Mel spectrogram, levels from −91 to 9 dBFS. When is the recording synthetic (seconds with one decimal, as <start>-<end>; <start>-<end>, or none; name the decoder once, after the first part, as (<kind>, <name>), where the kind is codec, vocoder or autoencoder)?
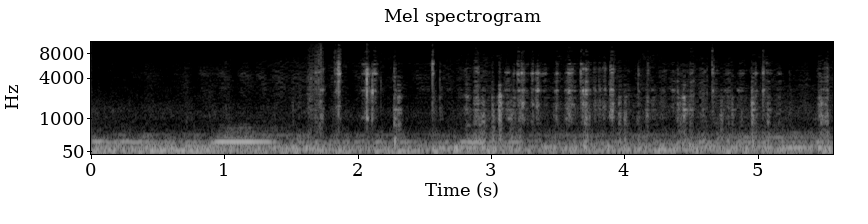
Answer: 2.5-3.1 (vocoder, BigVGAN v2); 3.8-5.6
